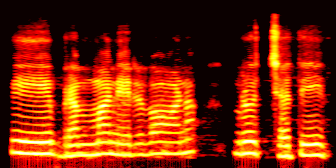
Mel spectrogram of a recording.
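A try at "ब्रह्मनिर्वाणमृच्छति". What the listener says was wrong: ಮೃಚ್ಛತಿ ಅನ್ಬೇಡ, ಅಲ್ಲಿ ಗ್ಯಾಪ್ ಕೊಡಬಾರ್ದು. ಬ್ರಹ್ಮ ನಿರ್ವಾಣ ಮೃಚ್ಛತಿ ಅನ್ಬೇಕು. ಸೇರ್ಸ್ ಹೇಳಿ.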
